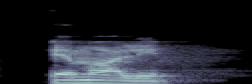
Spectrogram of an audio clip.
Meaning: inflection of эма́ль (emálʹ): 1. genitive/dative/prepositional singular 2. nominative/accusative plural
- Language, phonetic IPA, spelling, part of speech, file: Russian, [ɪˈmalʲɪ], эмали, noun, Ru-эмали.ogg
